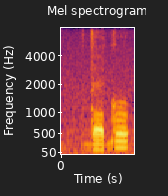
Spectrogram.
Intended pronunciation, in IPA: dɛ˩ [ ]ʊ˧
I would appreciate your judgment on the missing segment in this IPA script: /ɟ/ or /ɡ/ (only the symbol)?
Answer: ɡ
